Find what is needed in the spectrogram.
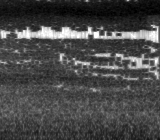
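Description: High-pressure hose jet spraying water onto a mud-covered ship's anchor fluke: a steady hiss and rush of water.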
